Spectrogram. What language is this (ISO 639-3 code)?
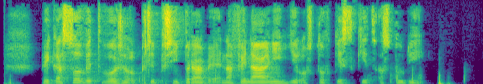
ces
